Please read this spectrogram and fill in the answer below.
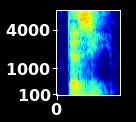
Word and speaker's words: does he: Does he? Right? Forget about the H.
